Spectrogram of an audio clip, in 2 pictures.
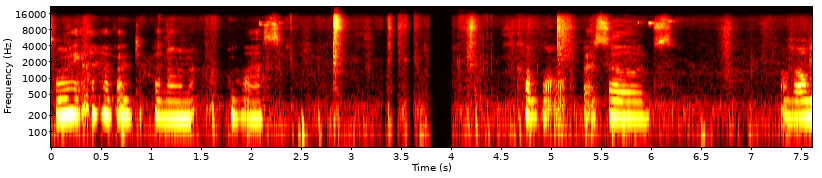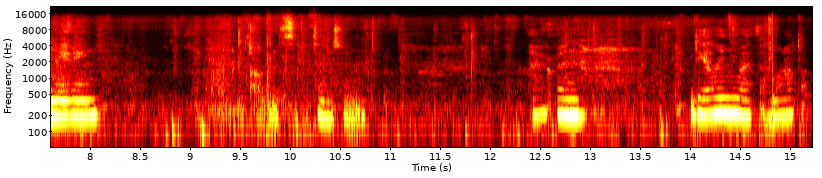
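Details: Adult woman with functional neurological disorder during a day of worsening symptoms, reporting tremors and uncontrollable movement that began after eating; halting speech broken by pauses, word repetitions; functional speech disturbance.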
